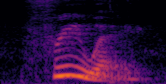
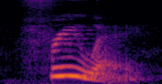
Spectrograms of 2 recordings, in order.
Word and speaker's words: freeway: Stress the first syllable, freeway, freeway.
